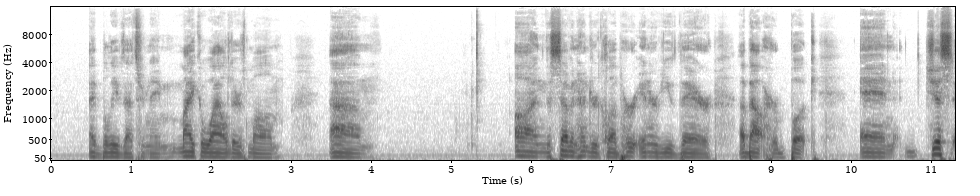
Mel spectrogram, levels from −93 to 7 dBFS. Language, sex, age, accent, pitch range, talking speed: English, male, 30-49, American, 90-115 Hz, 110 wpm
